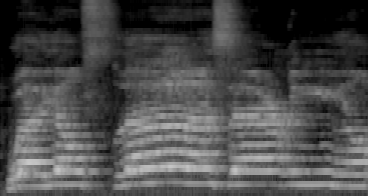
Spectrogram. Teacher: Wa yasla sa'ira, kata sa'ira, huruf sin-nya dibaca fathah 1 harokat, huruf ain-nya ditekankan keluar dari tenggorokan bagian tengah kasrah 2 harokat karena setelahnya ada huruf ya sukun, dan di akhir ayat huruf ra-nya dibaca tafkhim tebal fathah 2 harokat karena setelahnya ada alif.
